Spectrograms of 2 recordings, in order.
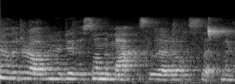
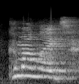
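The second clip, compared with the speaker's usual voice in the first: cheering; 7 semitones higher, 5 dB louder than usual. Real, not acted. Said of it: "Cheer for your legs".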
